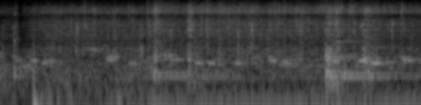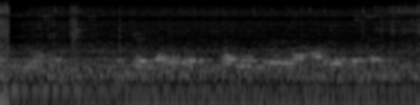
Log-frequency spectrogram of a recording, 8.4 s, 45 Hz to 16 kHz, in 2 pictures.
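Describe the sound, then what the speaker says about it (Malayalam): Crushed garlic, ginger, cumin and curry leaves sauté in oil for fish pickle, a faint sizzle with stirring that drops to a quieter background midway, where a bird coos softly. "അതിലേക്ക് ചതച്ച വെളുത്തുള്ളി, ഇഞ്ചി, 5-6 ജീരകം, കറിവേപ്പില എന്നിവ നന്നായി വഴറ്റുക"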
